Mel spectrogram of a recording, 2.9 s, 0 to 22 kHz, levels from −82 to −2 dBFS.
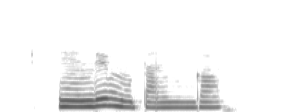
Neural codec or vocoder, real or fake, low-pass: codec, 16 kHz, 16 kbps, FreqCodec, larger model; fake; 3.6 kHz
